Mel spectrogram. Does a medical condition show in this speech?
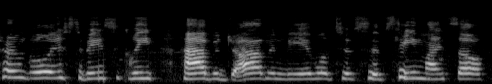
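Yes: cerebral palsy; congenital, high muscle tone in lower body, cannot walk, drives electric wheelchair.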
